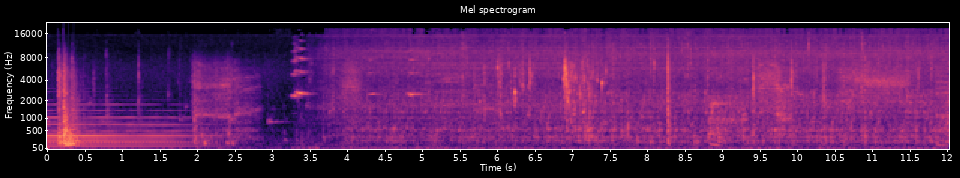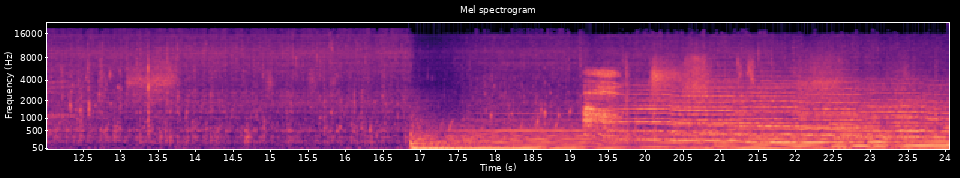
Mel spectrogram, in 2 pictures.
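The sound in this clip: Water running from a sink tap, a steady noisy splash with occasional thuds, growing louder and fuller toward the end.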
